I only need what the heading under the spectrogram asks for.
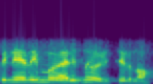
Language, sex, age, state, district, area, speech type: Malayalam, female, 18-30, Kerala, Wayanad, rural, conversation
